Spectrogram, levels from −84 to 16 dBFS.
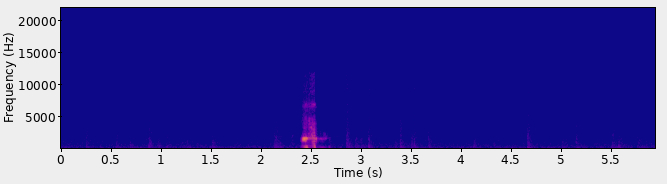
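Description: A speech recording carried over a WebRTC call path, with the audio band ending around 12 kHz as the codec allows, and no technical faults.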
